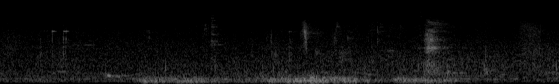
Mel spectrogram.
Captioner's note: thunder booming; whimpering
